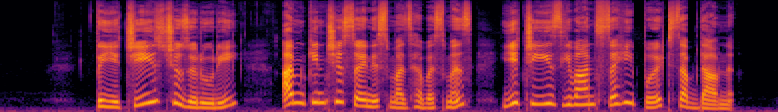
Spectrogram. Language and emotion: Kashmiri, neutral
